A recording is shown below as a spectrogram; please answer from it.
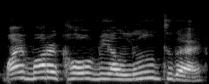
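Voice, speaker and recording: A woman voicing a pregnant young wife who is apologetic and worn down, speaking softly and pleadingly in a scripted domestic drama. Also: high-pitched, moderate pace, lo-fi sound, faint music behind, lightly acted. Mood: explaining.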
